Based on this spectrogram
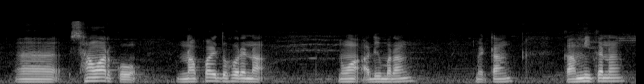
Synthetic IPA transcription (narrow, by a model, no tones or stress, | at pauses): saw̃aɾkɔ | napajd̪ɔɦɔɾɛna̰ʔ | nɔw̃aʔə̰ɖimaɾaŋ | mɛʈaŋ | kamikana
